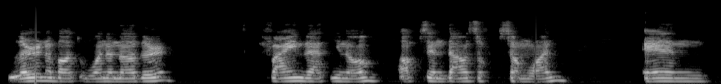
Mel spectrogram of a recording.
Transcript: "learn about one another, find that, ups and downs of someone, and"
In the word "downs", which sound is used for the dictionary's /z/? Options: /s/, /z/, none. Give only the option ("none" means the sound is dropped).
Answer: /s/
